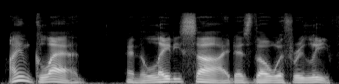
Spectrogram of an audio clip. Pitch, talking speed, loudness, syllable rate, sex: 105 Hz, 195 wpm, -17 LUFS, 4.9 syllables/s, male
